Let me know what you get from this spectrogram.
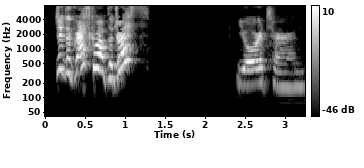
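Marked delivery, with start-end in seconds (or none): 0.1-1.3 high, fast-talker patter, words rattled off quickly. Dictation lesson, reading a sentence very fast, like a fast talker. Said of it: "Like a fast talker".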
